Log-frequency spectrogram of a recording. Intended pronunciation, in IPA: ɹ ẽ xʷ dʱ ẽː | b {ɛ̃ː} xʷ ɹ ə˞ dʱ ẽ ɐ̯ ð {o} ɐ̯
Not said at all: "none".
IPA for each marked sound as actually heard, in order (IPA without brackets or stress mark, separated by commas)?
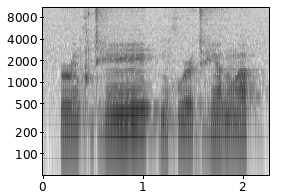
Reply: ɛ̃, õ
